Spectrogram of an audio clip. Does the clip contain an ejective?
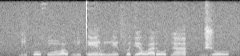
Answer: no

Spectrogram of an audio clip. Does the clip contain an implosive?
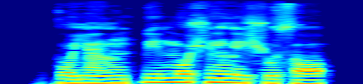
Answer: no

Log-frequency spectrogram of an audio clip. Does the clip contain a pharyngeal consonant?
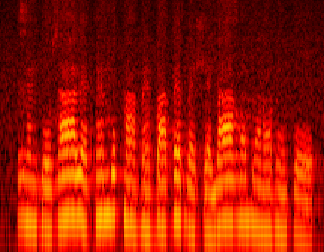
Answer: no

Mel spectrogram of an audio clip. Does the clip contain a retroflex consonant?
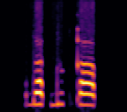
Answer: no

